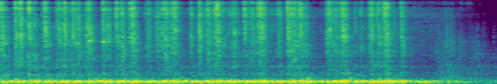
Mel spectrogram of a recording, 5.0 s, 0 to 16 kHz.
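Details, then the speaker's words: "53" V8 (Trash Can) during rebuild, idling after fixing a funky sound (bolts/washers on vibrating collectors, starter clocked as it seemed to stay engaged): lumpy deep steady rumble, no rattle, then shuts off; healthy. "No more funky sounds. I don't know if it was. I put bolts and washers on the collectors. I think they were just vibrating around"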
